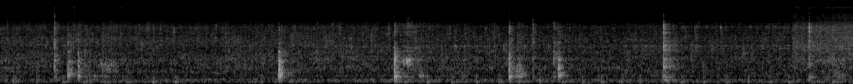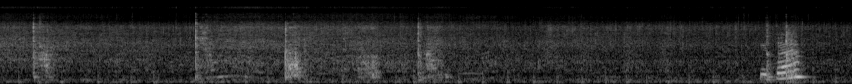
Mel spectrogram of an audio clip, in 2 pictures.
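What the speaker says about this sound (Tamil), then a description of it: "நல்லா இது எண்ணெயிலே வதங்கிருச்சு மசாலா" Eggplant pieces and onion-tomato masala sautéing in oil in a pan for a Madurai-style brinjal masala, a soft steady sizzle broken by repeated sharp scrapes and clinks of a stirring spoon, fairly close.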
